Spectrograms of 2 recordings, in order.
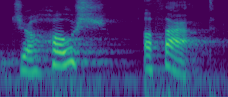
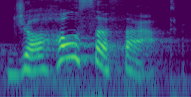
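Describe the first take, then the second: First: The middle consonant is pronounced as sh. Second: The middle consonant is pronounced as s. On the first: "So S-H, shh" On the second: "It's also spelled without the H in the middle"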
